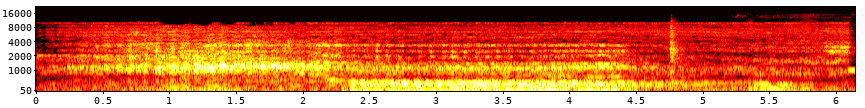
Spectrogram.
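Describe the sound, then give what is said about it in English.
A harsh, breathy hiss, heard by a hiker on a path in eerie, mist-filled air, gives way to a deep, rumbling guttural growl that holds steady for a couple of seconds before fading, all fairly loud with no talking. “At first, it seems to be a strange hissing sound, but quickly turns into a deep, guttural growl.”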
